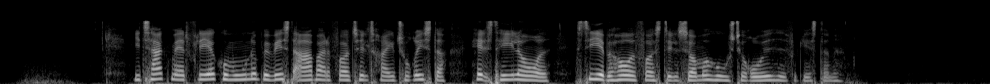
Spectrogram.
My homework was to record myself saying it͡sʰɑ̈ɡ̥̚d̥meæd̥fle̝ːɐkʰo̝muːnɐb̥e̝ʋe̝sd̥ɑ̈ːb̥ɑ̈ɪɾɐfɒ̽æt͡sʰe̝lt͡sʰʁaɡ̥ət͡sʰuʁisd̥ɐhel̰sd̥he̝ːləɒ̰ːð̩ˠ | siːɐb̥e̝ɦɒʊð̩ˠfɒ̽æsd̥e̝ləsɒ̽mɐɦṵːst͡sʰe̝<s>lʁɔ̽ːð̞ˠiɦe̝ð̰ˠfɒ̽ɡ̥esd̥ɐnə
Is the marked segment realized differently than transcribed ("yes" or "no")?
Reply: yes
